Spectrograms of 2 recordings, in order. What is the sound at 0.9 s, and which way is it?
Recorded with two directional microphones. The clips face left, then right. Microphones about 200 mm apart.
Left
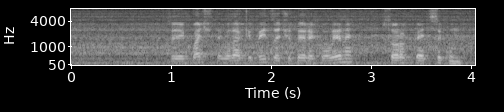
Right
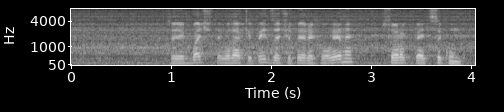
Speech, 35° right (ahead or behind).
